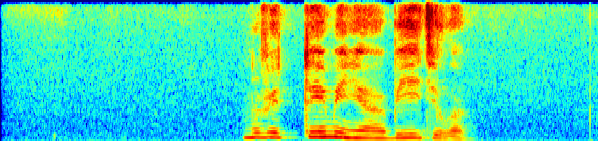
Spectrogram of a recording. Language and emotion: Russian, sad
